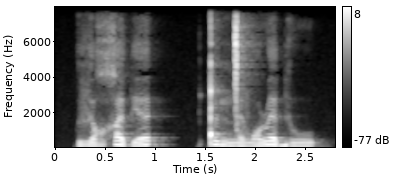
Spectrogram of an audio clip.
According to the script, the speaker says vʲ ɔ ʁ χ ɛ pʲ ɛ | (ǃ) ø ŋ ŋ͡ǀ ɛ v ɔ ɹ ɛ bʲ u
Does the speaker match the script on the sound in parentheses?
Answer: yes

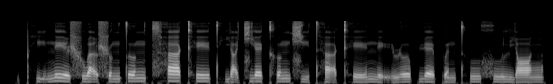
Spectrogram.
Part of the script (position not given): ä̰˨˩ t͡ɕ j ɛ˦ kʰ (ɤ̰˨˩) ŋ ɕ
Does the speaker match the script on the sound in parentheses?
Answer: no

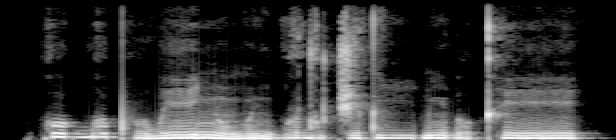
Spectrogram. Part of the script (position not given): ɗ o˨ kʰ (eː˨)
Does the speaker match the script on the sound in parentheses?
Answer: no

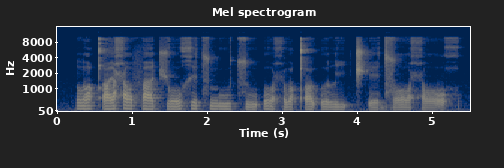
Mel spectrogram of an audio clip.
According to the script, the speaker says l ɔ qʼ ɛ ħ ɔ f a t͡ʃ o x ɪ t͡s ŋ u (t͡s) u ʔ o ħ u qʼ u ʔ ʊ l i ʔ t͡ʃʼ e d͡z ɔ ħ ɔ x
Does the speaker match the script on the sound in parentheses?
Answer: yes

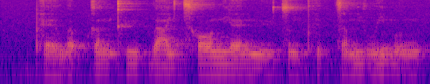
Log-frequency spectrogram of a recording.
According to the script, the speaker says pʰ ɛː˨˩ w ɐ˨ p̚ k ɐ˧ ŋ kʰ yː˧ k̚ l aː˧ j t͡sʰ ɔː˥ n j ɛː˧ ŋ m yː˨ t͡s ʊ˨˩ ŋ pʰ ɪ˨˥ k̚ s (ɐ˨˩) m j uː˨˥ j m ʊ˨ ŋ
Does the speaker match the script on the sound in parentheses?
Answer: no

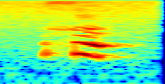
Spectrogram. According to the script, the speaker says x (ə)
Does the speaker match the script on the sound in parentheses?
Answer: yes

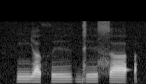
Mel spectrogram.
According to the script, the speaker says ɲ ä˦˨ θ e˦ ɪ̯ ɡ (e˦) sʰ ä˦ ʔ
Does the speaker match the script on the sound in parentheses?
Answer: yes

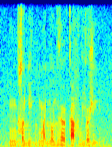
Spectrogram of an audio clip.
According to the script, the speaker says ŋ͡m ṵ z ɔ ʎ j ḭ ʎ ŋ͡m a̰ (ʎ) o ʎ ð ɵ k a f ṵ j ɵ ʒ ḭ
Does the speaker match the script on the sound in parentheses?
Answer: yes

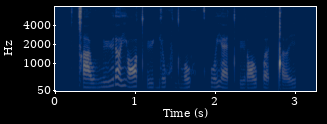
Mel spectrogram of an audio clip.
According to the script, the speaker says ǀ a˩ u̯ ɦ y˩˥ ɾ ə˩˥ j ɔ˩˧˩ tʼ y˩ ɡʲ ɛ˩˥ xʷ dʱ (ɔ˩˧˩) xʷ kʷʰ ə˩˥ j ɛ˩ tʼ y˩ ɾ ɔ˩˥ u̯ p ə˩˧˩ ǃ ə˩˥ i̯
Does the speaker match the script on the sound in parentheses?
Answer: no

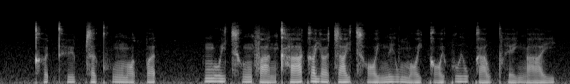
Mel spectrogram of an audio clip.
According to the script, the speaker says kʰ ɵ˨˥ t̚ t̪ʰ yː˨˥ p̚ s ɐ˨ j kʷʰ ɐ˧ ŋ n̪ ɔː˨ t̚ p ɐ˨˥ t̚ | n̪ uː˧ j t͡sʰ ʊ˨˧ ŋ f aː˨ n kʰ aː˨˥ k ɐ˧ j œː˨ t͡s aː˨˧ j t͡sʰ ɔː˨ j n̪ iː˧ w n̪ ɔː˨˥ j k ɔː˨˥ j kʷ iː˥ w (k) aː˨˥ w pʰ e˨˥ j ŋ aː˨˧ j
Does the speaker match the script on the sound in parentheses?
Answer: yes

